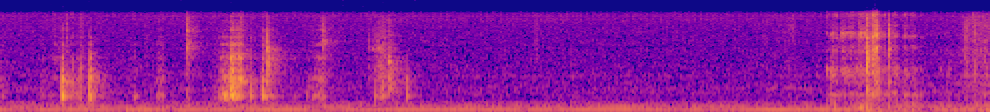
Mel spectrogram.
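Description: A few light clicks and rustles as a phone is picked up and set back in place, over a steady low hum.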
